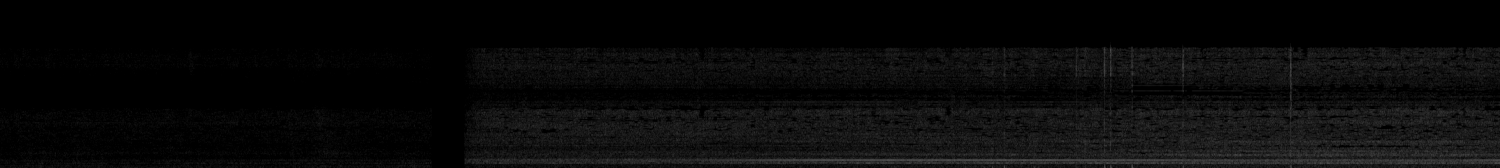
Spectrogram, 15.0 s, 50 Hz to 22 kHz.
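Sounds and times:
fan-like hiss: 0.0s - 15.0s
machine whine with held tones: 4.7s - 15.0s.

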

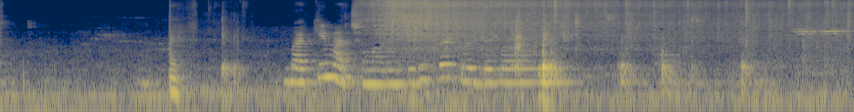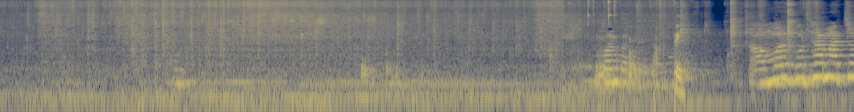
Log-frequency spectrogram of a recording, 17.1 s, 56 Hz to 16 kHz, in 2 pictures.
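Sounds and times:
fish sizzling in hot oil: 3.8s - 14.4s.

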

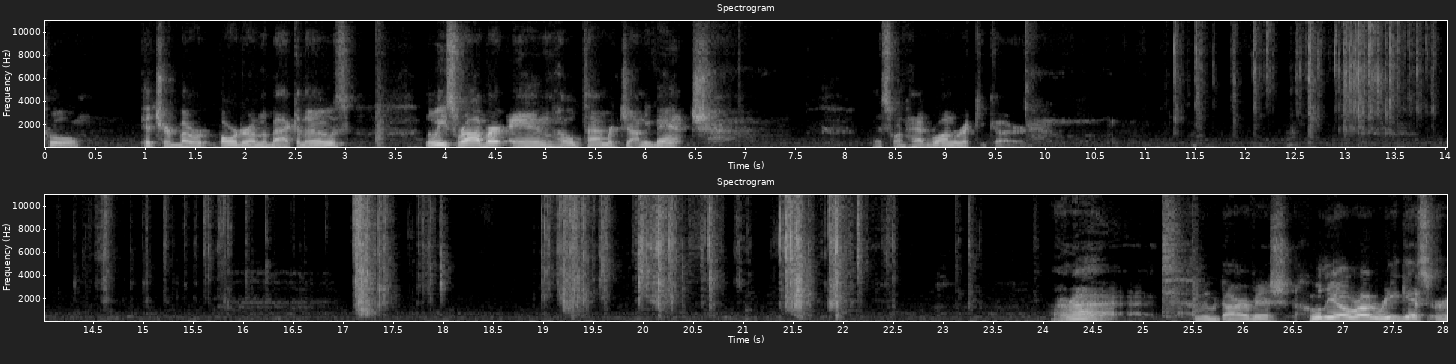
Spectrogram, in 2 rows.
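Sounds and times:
foil wrapper tearing and crinkling: 11.2s - 16.3s, 17.1s - 18.1s, 19.0s - 22.6s.

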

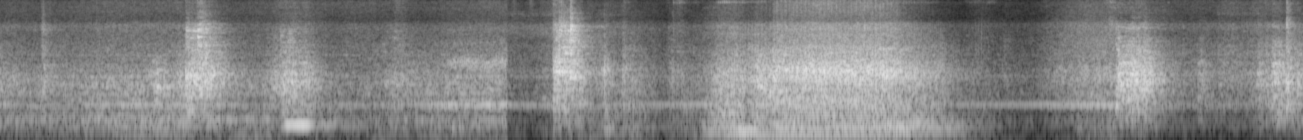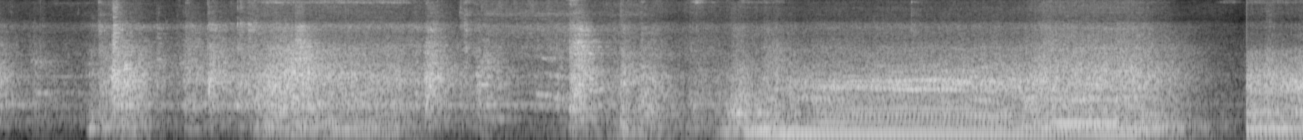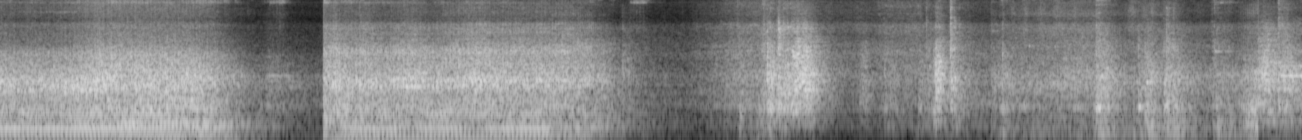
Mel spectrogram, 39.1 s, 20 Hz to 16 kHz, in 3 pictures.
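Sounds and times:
machine motor hum: 6.6s - 10.2s.

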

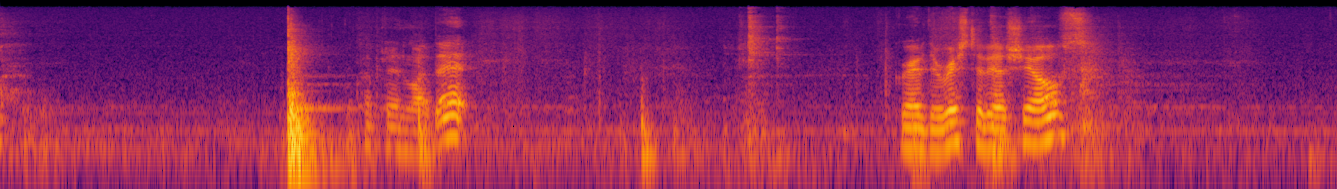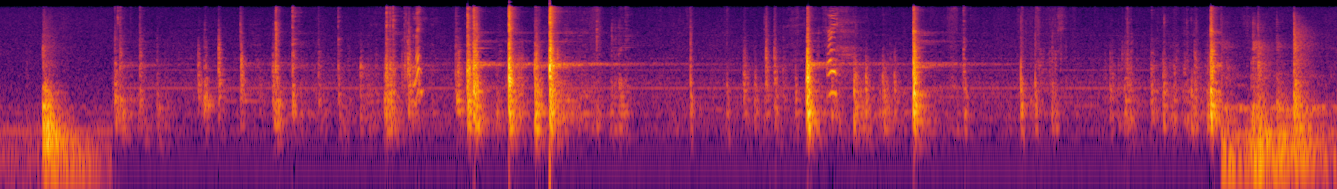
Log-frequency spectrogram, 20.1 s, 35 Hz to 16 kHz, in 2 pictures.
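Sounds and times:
shelves knocking and clinking: 2.1s - 2.8s, 10.4s - 14.8s, 15.5s - 20.0s.

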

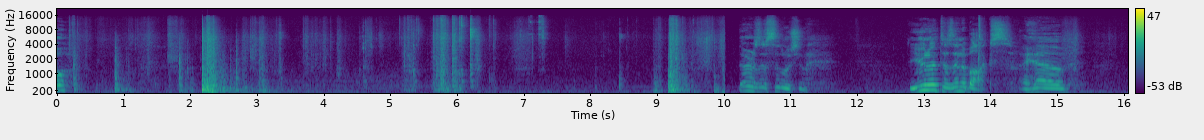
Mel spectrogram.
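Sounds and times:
heavy unit thumping down: 0.2s - 3.4s, 8.9s - 10.0s
plastic tote knocks and rattles: 1.8s - 3.3s.

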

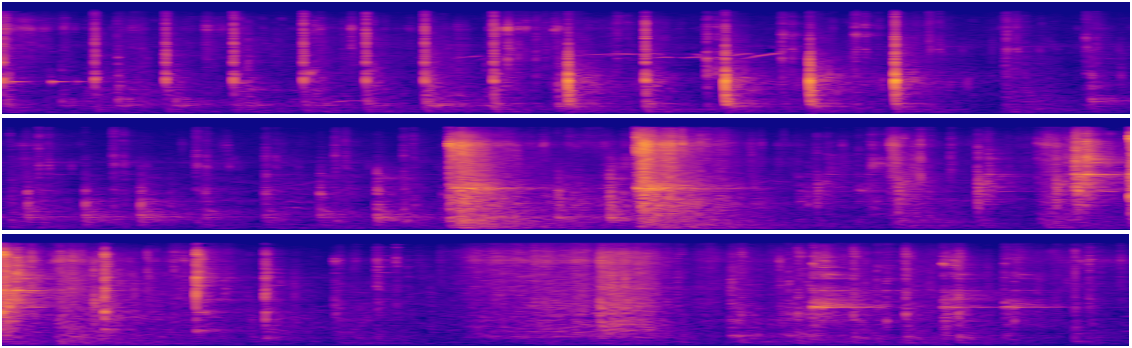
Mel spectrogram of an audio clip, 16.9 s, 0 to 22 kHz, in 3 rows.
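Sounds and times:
plywood scraping: 13.5s - 14.9s.

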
